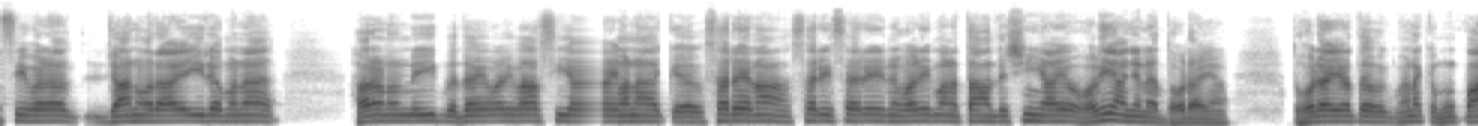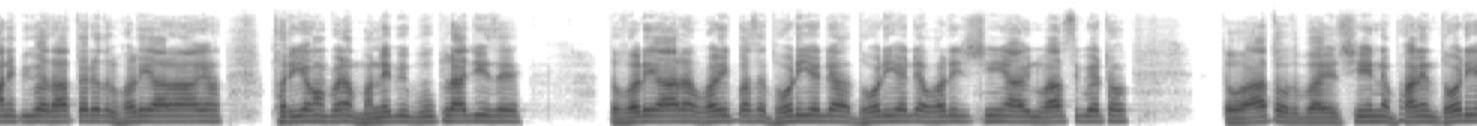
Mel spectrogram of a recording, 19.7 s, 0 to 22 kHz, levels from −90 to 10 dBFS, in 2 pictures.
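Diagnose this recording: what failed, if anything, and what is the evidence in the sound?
From 3.81 to 4.02 s the speech stops advancing and the last sound is drawn out as a fading buzz or hiss for about 190 ms, then resumes where it left off. This call audio freeze is likely a network stall that emptied the jitter buffer, so the receiver extended the last sound.

At 4.10 to 4.13 s the speech jumps forward with almost no gap, and about 150 ms of audio is gone, with the two sides joined nearly directly. This is a skip ahead at the network or jitter buffer stage, where the stretch was dropped while later packets were already waiting.

From 4.21 to 5.81 s the speech plays slower at the same pitch, at 92% speed, with drawn-out sounds. This is a jitter buffer slow-down: the receiver repeated single pitch periods over and over, adding 138 ms to rebuild its reserve after the disruption.

From 8.90 to 11.19 s the speech sounds hurried, running at 108% speed with pitch unchanged. 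This is a jitter buffer speed-up: holding more audio than its target, the receiver cut short pitch-period pieces in quick succession, removing about 200 ms to lower the delay.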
